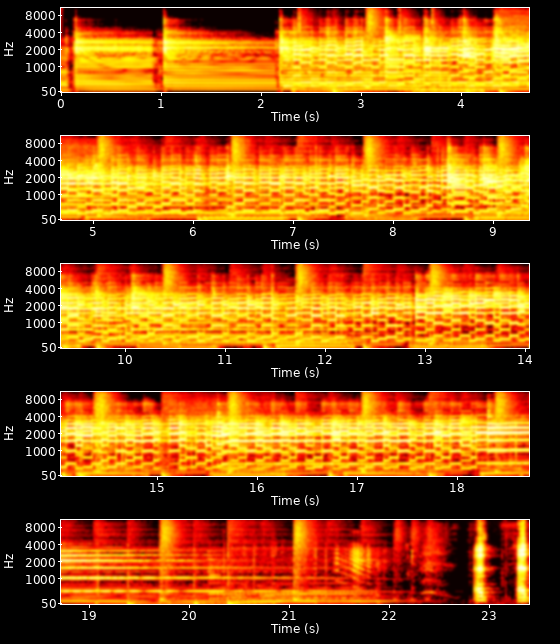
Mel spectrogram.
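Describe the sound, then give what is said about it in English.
A clean, bright Telecaster electric guitar on the bridge pickup plays the intro guitar part as a steady riff over a bass line and drum hits for about twenty seconds, then trails off into a couple of sharp clicks. “Wow, did you did you play the the intro guitar part, but just on a clean t- tone?”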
